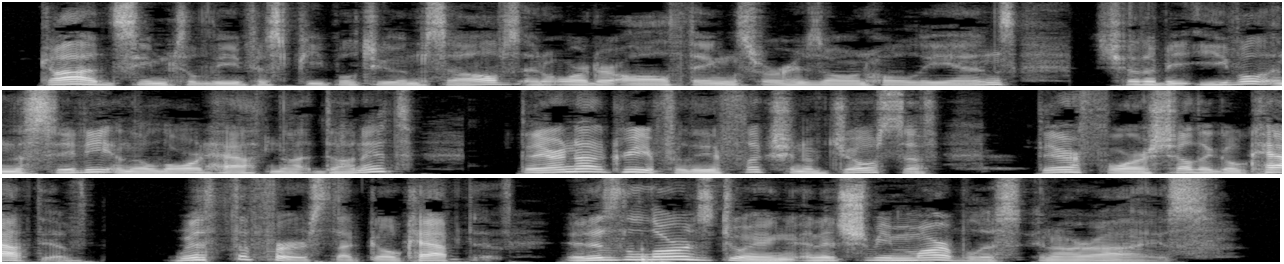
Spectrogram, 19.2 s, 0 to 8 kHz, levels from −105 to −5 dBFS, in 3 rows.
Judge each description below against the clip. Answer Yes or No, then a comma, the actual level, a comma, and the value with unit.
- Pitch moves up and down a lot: Yes, wide, 6.5 semitones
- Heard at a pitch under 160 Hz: Yes, medium, 140 Hz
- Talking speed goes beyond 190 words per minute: Yes, average, 200 wpm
